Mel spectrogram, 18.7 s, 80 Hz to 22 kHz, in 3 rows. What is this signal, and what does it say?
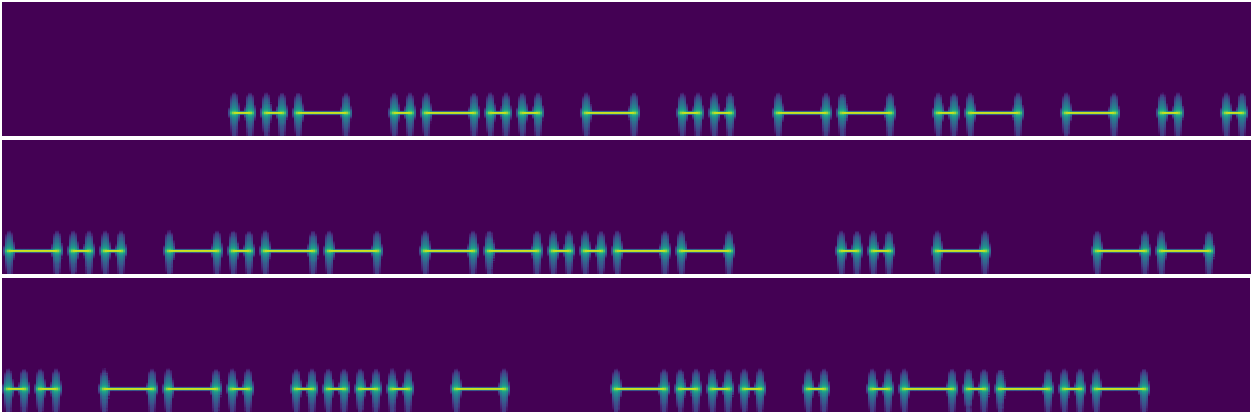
Morse code, heard as a keyed tone, about 15 wpm, 700 Hz. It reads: ULTIMATELY, IT MIGHT BE.
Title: Sentences from Top 1200 Words 15wpm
